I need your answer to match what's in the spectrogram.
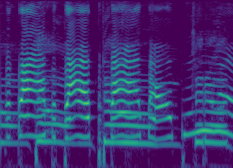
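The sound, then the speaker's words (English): An air horn sound effect blares in three quick, loud bursts, each a buzzy, high, sustained honk with short breaks between them. “It's a terrible air horn, yo.”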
